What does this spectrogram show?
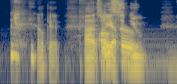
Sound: laughs

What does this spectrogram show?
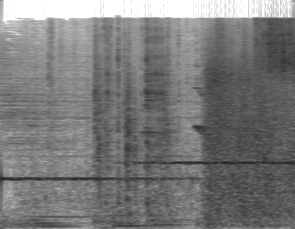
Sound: door creaks; thunder clap

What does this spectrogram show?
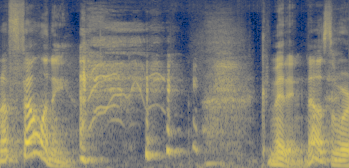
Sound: laughs

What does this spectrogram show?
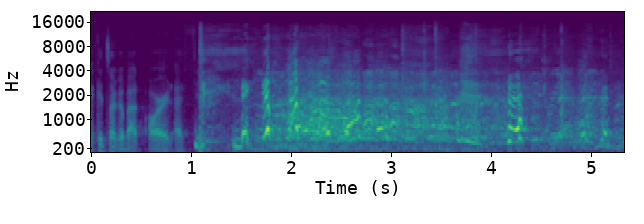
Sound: audience and panel laughs

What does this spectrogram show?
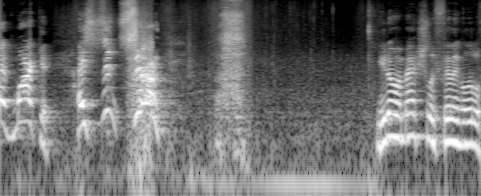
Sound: sneezes and sniffs

